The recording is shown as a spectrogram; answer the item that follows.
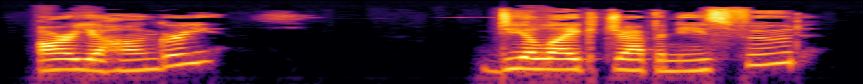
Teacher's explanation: the word you often becomes yah in informal spoken english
